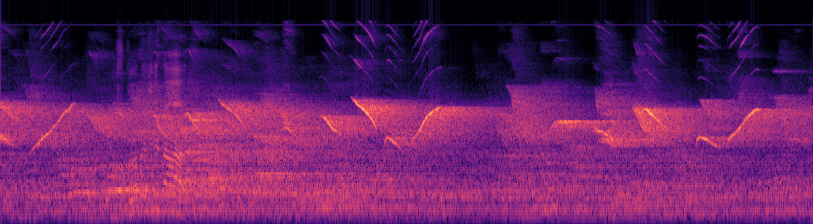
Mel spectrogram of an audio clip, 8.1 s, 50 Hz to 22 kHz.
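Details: Caged one-year-old Green-winged saltator, taken out of home for the first time to a bird gathering on 4 August 2019, singing repeated loud whistled phrases, each with sharply rising and falling slurs, roughly every second, over constant background hiss.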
